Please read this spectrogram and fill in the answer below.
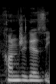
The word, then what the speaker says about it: congeners: It's actually congeners, by the way. That's how it's pronounced.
